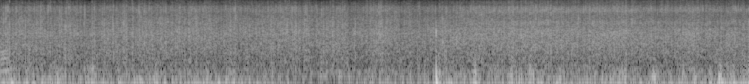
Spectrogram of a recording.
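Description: Steady rain falling, an even hiss, under and around a fishing umbrella. A low rumble grows stronger after about six seconds.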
